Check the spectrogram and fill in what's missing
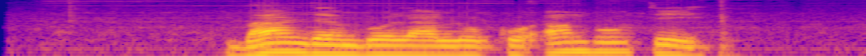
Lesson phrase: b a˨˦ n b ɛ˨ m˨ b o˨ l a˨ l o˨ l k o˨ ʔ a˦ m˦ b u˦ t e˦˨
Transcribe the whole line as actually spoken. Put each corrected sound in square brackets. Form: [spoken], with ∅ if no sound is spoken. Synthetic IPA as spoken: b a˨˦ n [d] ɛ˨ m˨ b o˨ l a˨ l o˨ [∅] k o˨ ʔ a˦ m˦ b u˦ t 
